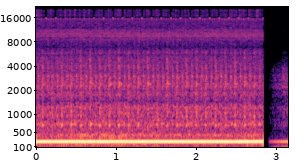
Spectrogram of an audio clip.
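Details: Toyota Corolla 7AFE petrol engine idling with a very loud aftermarket intake: steady hum with a fast, even knock, cause unknown; rod bearings, timing set, belts, pulleys, water pump replaced, valve clearance checked, 55 psi oil pressure, no sludge or metal.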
